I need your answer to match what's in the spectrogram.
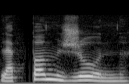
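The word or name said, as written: yellow apple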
